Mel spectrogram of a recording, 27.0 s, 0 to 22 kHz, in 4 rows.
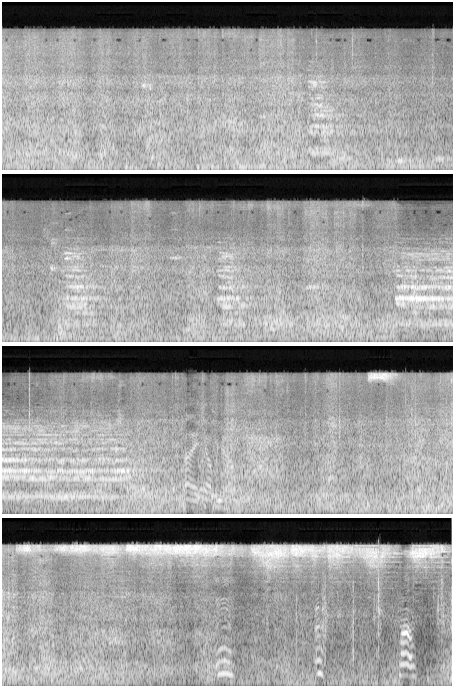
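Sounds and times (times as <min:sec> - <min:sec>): train wheels rumbling on rails: 0:00.0 - 0:27.0
locomotive air horn blasts: 0:07.7 - 0:08.3, 0:12.7 - 0:15.6.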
